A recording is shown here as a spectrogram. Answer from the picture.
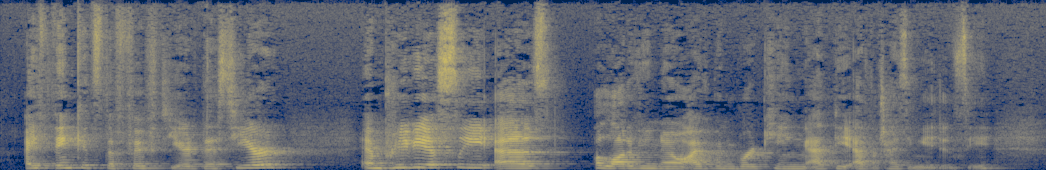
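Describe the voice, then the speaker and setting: The speaker is a woman with a fairly high pitch and ordinary pitch variation. There is audible room echo. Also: moderate pace. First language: not English. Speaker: business owner vlogger. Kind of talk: personal vlog monologue. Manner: unscripted, casual with fillers.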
